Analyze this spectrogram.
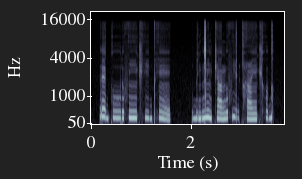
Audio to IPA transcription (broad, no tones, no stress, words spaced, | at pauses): ɾɛɡkuː ɾʊfĩːt͡ʃʰiːɡpʰẽː | beɡŋ͡ǀĩɡ t͡ʃã ŋʊfiːɡ qʰẽːt͡ʃʰʊɡ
